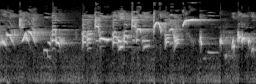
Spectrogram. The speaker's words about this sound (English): That sound is unique. Nothing else sounds like the bobolink.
